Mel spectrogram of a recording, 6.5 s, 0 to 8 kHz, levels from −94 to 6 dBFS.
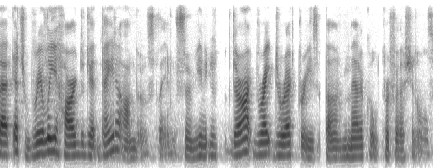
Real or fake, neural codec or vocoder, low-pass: fake; autoencoder, 22.05 kHz, a latent of 192 numbers a frame, VITS, trained on one speaker; 7.2 kHz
